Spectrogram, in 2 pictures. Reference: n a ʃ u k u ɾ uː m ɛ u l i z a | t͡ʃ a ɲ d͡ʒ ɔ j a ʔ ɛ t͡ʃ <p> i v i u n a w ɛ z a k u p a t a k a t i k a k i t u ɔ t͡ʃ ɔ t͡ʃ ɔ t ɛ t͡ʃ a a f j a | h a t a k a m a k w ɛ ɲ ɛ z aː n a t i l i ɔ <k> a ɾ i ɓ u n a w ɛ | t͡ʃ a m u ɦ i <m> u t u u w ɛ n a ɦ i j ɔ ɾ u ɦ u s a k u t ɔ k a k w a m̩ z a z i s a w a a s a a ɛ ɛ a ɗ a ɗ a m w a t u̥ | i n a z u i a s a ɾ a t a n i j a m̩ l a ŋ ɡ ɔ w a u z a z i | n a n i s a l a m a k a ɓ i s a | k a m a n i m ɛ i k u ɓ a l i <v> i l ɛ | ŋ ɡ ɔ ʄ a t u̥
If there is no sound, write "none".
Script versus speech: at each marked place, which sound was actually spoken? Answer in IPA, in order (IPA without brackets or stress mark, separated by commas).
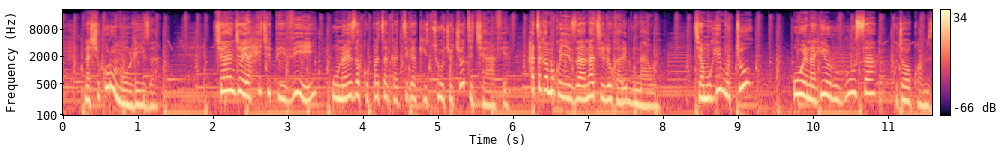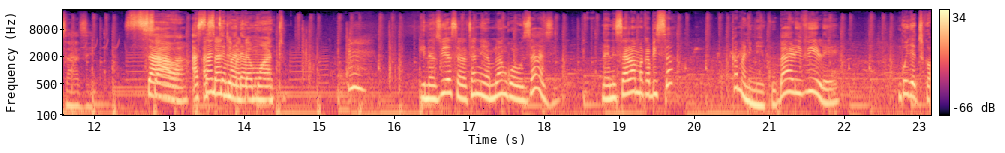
p, k, m, v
